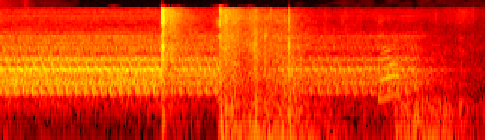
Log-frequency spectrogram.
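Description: Loud gunfire bursts during a police operation on a quiet residential street where a bomb squad was present, with two or three sharp cracks over a steady background hum.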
